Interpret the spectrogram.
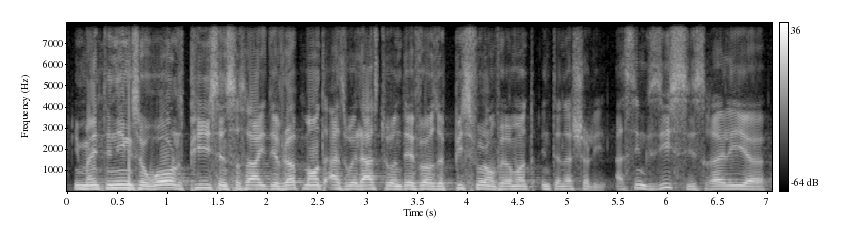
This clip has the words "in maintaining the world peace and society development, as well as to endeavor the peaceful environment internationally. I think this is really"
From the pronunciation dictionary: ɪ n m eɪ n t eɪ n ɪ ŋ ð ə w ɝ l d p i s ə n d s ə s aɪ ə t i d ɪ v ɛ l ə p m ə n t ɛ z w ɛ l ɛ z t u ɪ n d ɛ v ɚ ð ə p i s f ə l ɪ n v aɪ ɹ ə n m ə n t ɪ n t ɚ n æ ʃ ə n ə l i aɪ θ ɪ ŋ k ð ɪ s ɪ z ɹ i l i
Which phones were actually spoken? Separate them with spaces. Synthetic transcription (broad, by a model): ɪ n m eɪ n t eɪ n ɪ ŋ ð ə w ɝ l d p i s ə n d s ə s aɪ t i d ɪ v ɛ l ə p m ə n t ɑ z w ɛ l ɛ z t u ɪ n d ɛ v ɚ ð ə p i s f ə l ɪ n v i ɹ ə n m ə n t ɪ n t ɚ n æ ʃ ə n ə l i aɪ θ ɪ ŋ k ð ɪ s ɪ z ɹ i l i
